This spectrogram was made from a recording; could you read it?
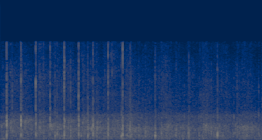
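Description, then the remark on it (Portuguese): A crowd at the Samba da Vela community applauds steadily for a man's daughter, many hands clapping in a dense, continuous patter with a few sharper claps standing out. “Essa é uma salva de palmas, minha preta!”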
